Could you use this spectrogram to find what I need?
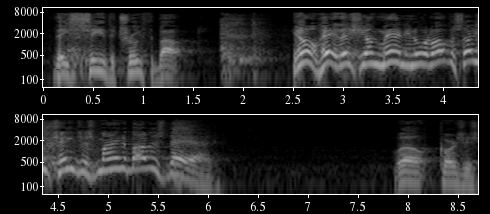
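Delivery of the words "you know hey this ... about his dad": mock excitement. Acted aside mocking easy change.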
